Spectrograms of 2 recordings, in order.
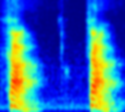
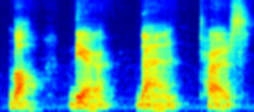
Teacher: these sounds are formed with द tongue tip behind द upper front teeth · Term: डेंटल्स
